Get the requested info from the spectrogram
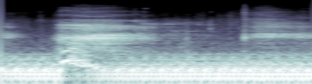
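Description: A woman's breathy sigh about half a second in, over a steady low hum.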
